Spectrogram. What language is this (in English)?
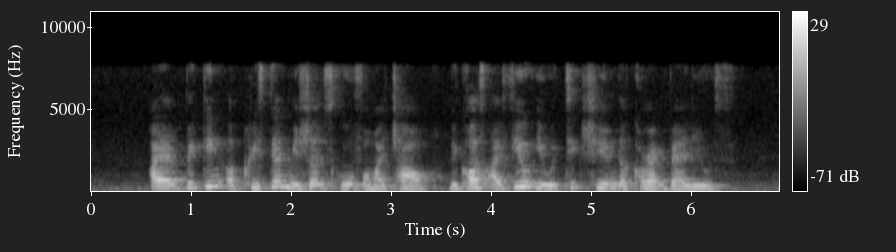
English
